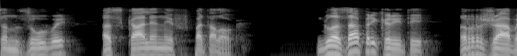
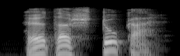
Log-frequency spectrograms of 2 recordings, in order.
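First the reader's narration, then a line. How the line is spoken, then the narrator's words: Unusually firm voice. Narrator (Russian): непривычным твердым голосом сообщаю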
